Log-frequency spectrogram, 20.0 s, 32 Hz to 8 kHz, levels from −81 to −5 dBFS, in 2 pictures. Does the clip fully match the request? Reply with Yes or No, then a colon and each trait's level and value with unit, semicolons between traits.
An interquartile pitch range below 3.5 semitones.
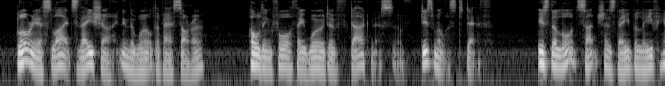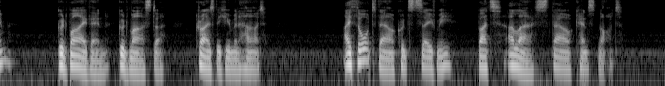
No: average, 4.8 semitones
